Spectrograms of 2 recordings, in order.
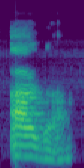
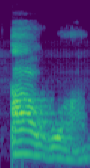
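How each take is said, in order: First: "aga" with no w sound after the g; u dropped. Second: "agua" with the u heard as a w glide; u pronounced. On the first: Teacher shows the reading not to use, u silent. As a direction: say "aga", skipping the u of agua. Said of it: "no dices aga". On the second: Teacher shows there is a diphthong, u sounded in "agua". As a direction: say "agua" as AH-gwa, not AH-ga. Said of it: "Aquí tú dices agua". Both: Shown as a demonstration.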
